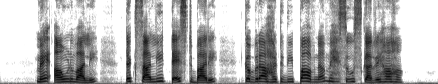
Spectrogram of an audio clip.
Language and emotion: Punjabi, fearful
